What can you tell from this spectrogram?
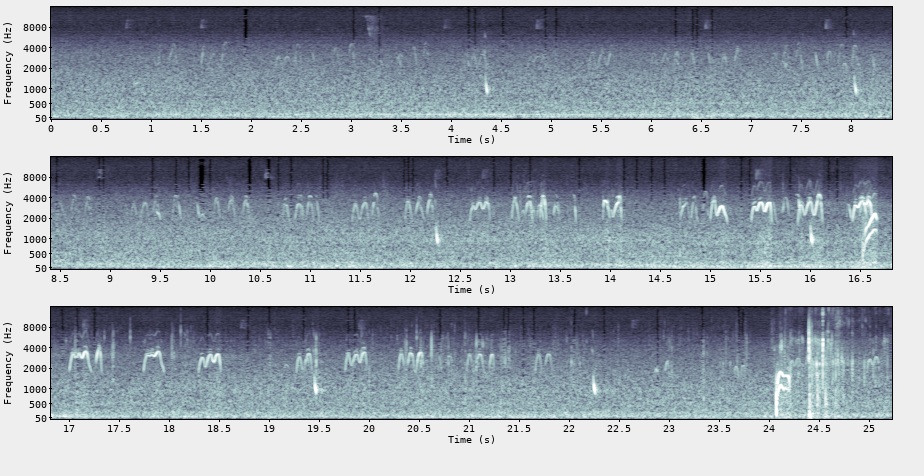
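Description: Mallard ducklings peeping in many short, high calls, starting about a third of the way in. Near the end come a few loud, sharp clicks as the mallard hen pecks at corn right beside the microphone.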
